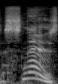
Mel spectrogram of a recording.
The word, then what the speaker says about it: SNES: A video where I'll be pronouncing SNES as SNES to save some time and possibly annoy people.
